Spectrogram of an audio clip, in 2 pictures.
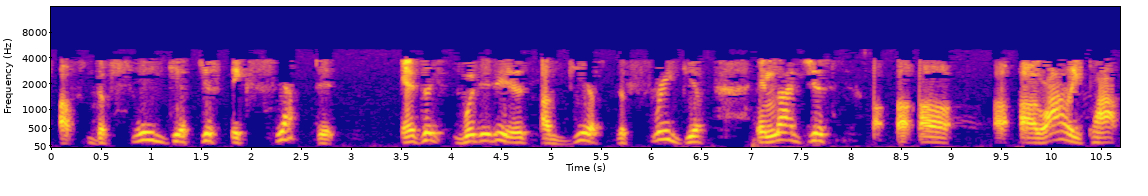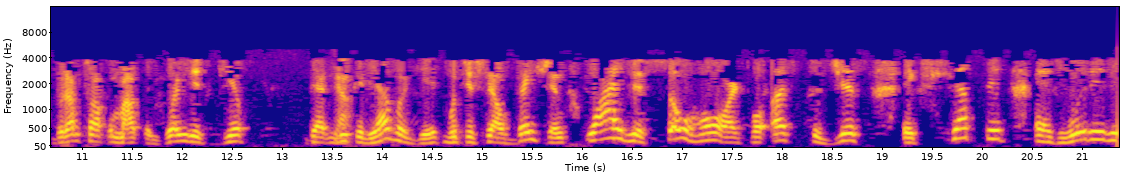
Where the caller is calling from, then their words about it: Indianapolis, Indiana, United States; I'm calling you from Indianapolis.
